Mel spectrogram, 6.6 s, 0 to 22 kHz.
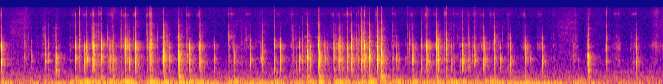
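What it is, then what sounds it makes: Plastic mechanical keyboard. Fingertips of both hands type quickly on an SK61 compact 60% plastic mechanical keyboard with white and grey keycaps. A steady stream of sharp, dry key clicks with very short decay stays centered around 2.6 kHz, with bright, high edges over a faint low hum.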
